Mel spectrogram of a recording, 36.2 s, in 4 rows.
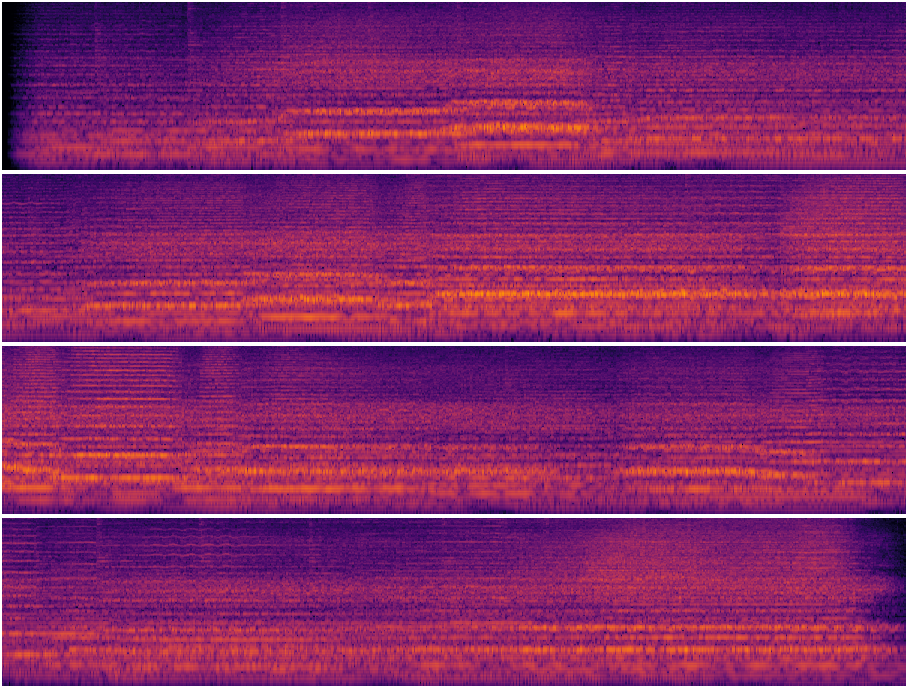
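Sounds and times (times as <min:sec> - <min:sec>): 
orchestra: 0:00.1 - 0:36.1
choir: 0:00.2 - 0:36.1.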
